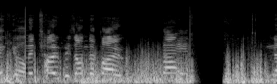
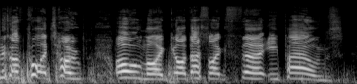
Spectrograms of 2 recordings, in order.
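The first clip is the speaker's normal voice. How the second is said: usual speaking voice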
